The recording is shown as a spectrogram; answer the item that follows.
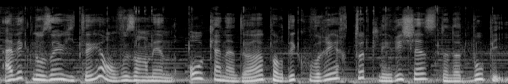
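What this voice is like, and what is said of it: Québécois French accent. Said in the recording (French): “vous entendez mon accent, je suis de Montréal”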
